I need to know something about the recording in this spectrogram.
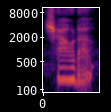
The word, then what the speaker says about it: chowder: I think as they say in Boston, they pronounce it chowa with an ah at the end.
